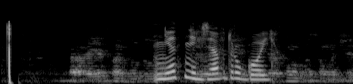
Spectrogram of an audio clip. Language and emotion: Russian, neutral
